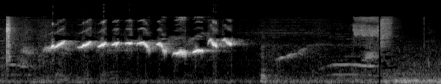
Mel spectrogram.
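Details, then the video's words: Murai batu or white-rumped shama in gacor song: a fast trill of about a dozen rich, warbled notes, slightly falling at the end, followed by a rising whistle, a low drawn note and a rasping burst. "Murai Batu Gacor"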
